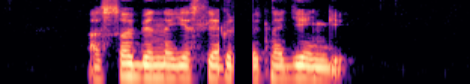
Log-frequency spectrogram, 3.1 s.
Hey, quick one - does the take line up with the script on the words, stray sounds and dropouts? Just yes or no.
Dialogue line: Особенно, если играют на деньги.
no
